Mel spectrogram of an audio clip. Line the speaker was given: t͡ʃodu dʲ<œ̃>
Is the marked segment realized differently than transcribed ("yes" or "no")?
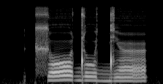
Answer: no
